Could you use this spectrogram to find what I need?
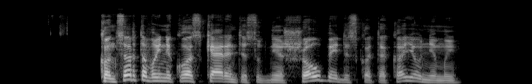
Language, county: Lithuanian, Šiauliai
